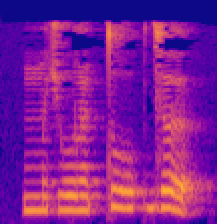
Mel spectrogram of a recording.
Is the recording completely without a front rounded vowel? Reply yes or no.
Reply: no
